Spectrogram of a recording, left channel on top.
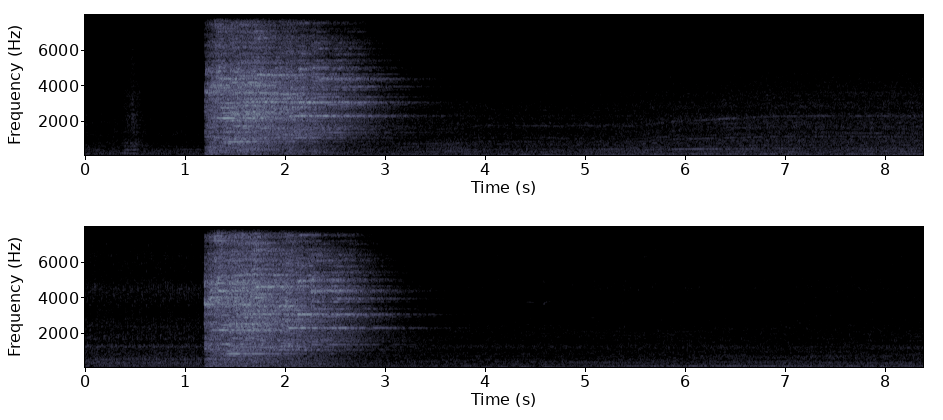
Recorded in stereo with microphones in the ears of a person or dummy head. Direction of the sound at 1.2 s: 50° right (ahead or behind).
